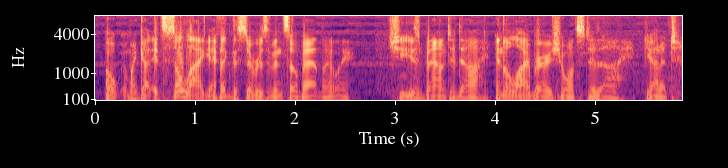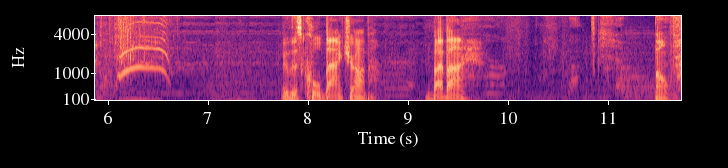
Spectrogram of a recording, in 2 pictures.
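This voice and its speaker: A man streaming a video game and commentating live, casual and excitable, swearing freely. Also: mid-range voice.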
